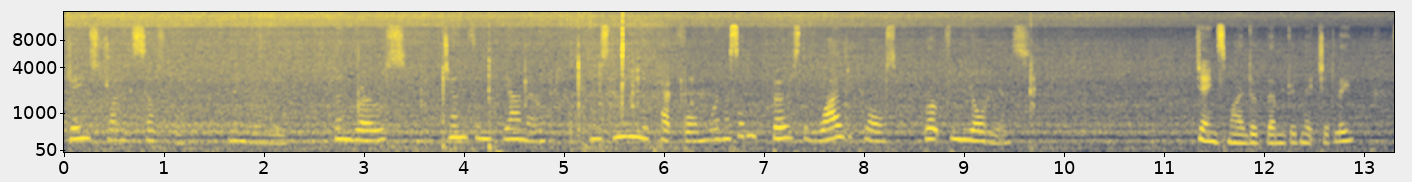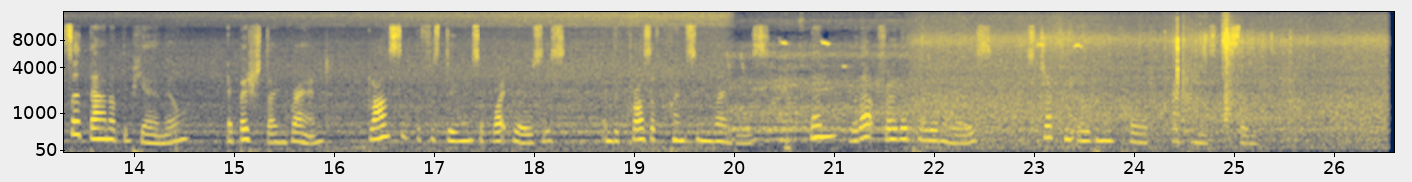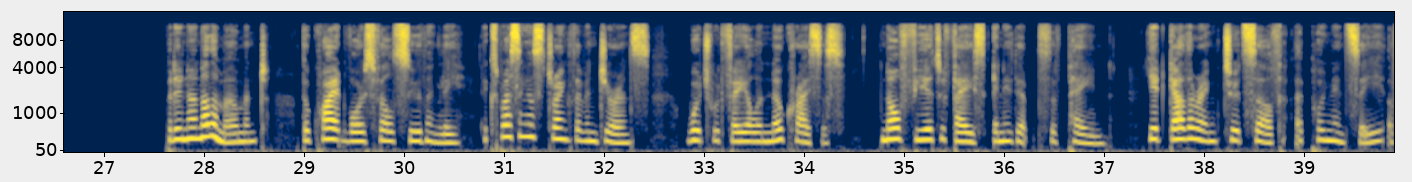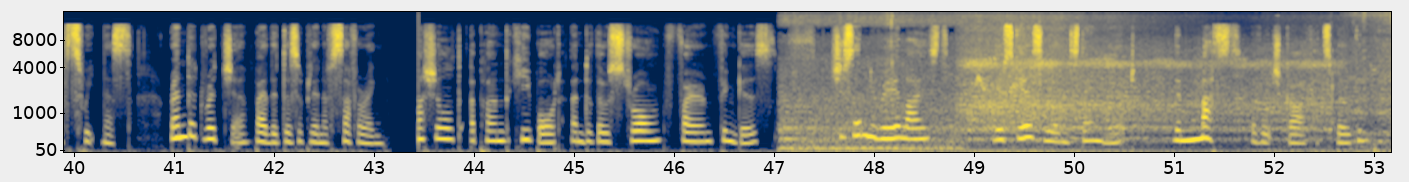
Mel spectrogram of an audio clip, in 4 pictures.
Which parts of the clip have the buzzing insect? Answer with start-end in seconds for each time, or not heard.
0.0-26.6, 47.0-53.1.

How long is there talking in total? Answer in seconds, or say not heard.
49 s.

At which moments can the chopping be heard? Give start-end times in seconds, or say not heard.
not heard.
